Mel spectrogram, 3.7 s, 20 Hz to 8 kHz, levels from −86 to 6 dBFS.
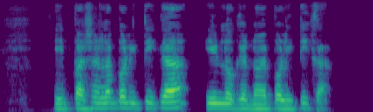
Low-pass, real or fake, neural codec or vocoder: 7.2 kHz; real; none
